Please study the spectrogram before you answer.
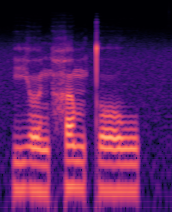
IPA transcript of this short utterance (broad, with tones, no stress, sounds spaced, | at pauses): j ɵ˨˩ n h ɐ˧ m t̪ o˨ w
